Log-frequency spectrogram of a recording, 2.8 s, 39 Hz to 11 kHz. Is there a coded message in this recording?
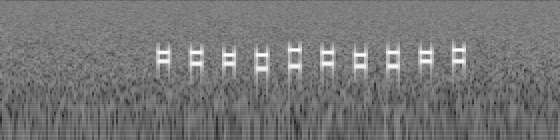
Yes: DTMF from 0.8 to 2.3 s, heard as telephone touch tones, dialled by machine, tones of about 60 ms. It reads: 087168450#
